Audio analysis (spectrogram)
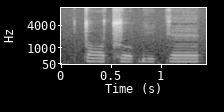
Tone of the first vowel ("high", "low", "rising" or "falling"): low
